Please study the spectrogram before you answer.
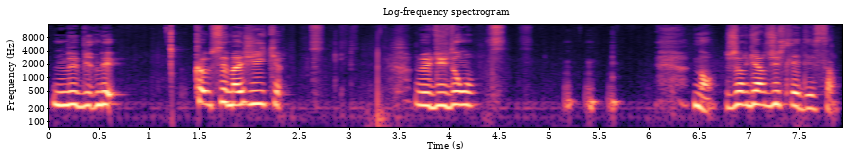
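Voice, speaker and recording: A woman's voice: fairly high pitch, fairly even intonation, slow pace, pauses often, dark tone. Chatty French-speaking woman reading tarot. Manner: chatty, reassuring, many fillers and restarts. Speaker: tarot reader. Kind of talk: casual tarot reading to camera.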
